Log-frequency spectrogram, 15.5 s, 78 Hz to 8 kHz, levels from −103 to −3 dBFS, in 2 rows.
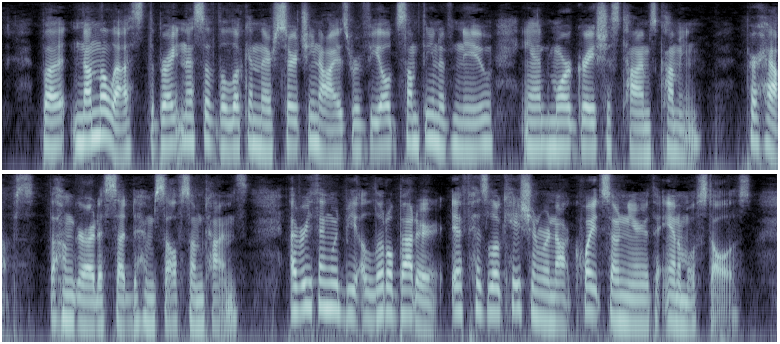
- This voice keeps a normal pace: Yes, average, 175 wpm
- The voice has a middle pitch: Yes, medium, 150 Hz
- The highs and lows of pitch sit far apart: No, average, 3.8 semitones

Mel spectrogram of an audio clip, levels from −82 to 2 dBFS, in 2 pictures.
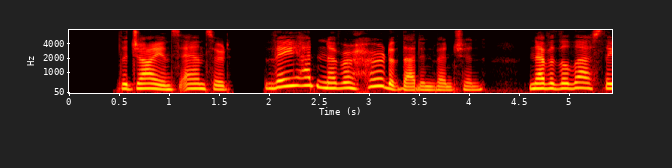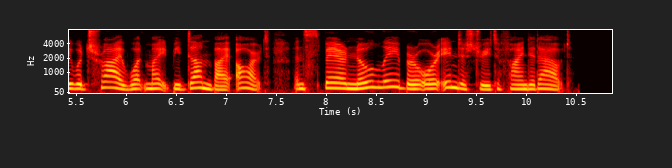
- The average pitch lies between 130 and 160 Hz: No, high, 225 Hz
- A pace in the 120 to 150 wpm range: No, average, 165 wpm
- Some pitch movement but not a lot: Yes, average, 3.7 semitones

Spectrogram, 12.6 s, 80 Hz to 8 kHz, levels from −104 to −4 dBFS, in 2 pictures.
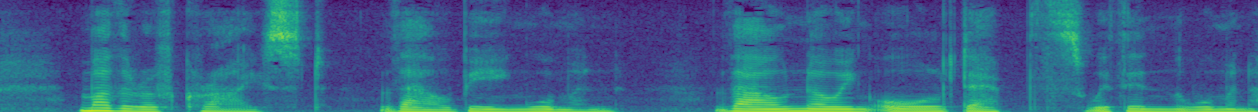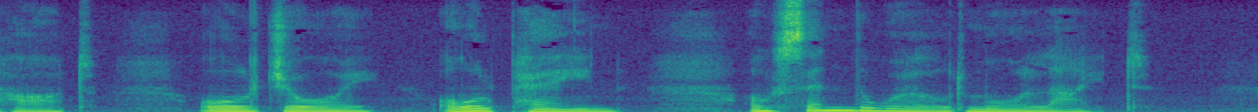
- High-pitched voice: No, medium, 150 Hz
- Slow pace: Yes, slow, 115 wpm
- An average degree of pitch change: No, narrow, 2.1 semitones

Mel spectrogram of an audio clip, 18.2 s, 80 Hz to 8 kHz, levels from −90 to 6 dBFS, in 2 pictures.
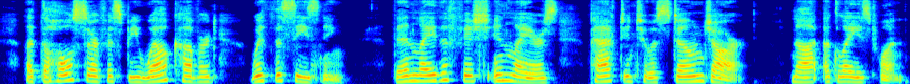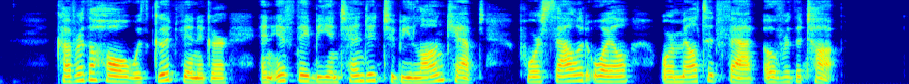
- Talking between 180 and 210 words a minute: No, average, 160 wpm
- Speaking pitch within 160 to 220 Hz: Yes, medium, 185 Hz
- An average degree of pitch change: Yes, average, 3.0 semitones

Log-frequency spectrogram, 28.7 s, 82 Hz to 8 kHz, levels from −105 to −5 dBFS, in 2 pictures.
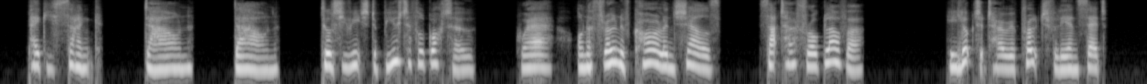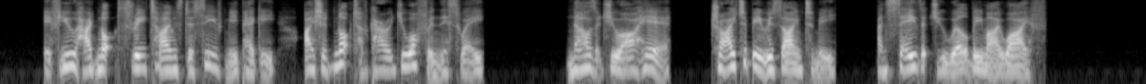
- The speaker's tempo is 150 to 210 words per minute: No, average, 140 wpm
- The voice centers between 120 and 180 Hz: No, high, 195 Hz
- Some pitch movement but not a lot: Yes, average, 3.5 semitones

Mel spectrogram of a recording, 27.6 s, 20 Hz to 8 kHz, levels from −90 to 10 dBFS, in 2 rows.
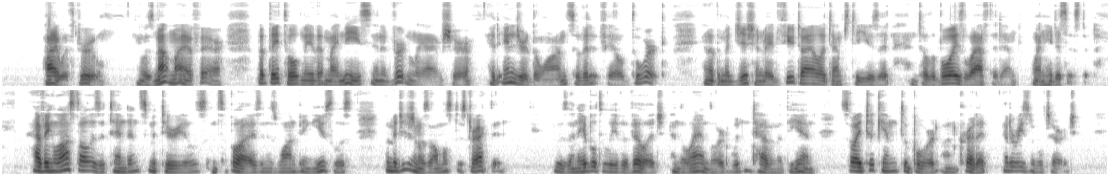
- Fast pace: Yes, fast, 215 wpm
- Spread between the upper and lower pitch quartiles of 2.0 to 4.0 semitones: No, average, 4.4 semitones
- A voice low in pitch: Yes, low, 120 Hz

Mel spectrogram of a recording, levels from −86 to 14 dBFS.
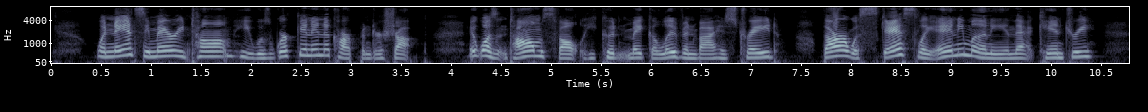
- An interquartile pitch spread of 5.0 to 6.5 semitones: Yes, wide, 5.6 semitones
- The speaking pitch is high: Yes, high, 225 Hz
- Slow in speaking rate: No, average, 175 wpm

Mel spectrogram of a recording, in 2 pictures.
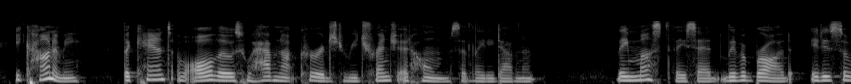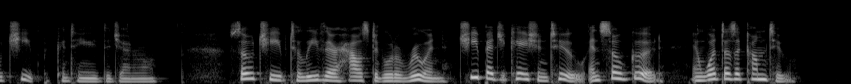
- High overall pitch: No, medium, 175 Hz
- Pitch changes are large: Yes, wide, 6.2 semitones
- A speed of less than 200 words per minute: Yes, average, 185 wpm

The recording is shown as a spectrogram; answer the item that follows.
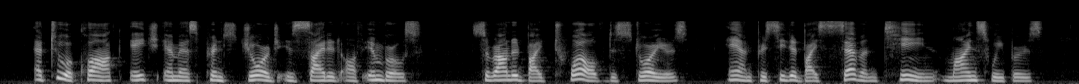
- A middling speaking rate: No, slow, 110 wpm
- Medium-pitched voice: Yes, medium, 180 Hz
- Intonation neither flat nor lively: Yes, average, 3.3 semitones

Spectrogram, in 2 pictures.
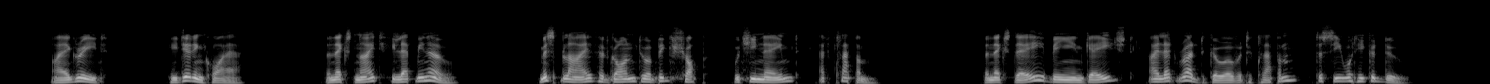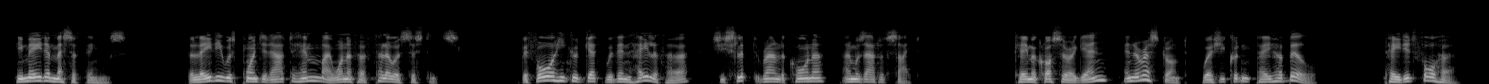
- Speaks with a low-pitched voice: Yes, low, 125 Hz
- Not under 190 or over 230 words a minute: Yes, average, 195 wpm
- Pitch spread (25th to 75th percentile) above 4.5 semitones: Yes, wide, 5.6 semitones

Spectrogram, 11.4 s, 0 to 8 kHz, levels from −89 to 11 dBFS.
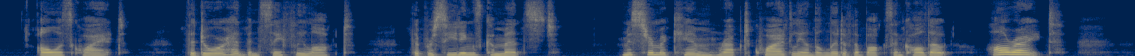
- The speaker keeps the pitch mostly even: No, average, 3.2 semitones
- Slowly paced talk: No, average, 145 wpm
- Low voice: No, high, 200 Hz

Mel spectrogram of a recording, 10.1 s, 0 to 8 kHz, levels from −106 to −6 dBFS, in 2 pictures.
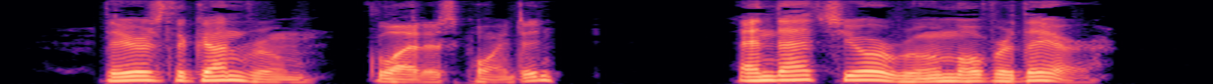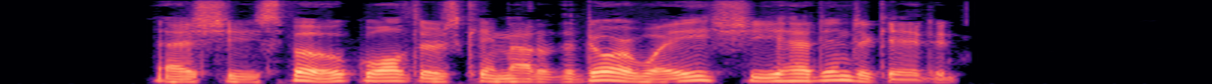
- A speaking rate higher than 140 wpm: No, slow, 135 wpm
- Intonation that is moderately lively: No, wide, 6.5 semitones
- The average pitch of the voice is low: Yes, low, 120 Hz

